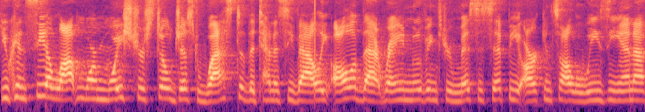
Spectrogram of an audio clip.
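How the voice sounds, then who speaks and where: This woman has an unremarkable speaking voice, fairly high in pitch with fairly even intonation. She talks at a fairly quick pace with hardly any pauses. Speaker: meteorologist. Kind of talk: TV weather forecast.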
